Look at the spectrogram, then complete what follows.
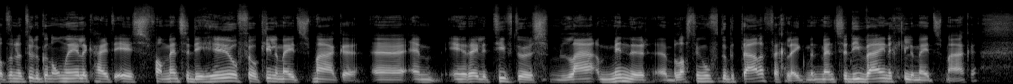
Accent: Friesland, Netherlands; ik kom zelf van het Friese platteland en daar hebben we gewoon een auto nodig.

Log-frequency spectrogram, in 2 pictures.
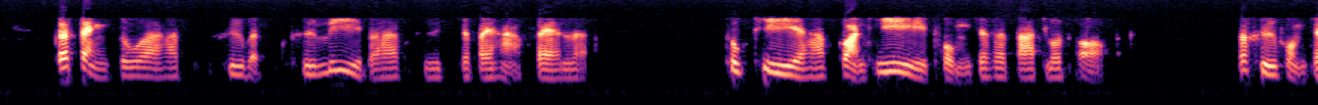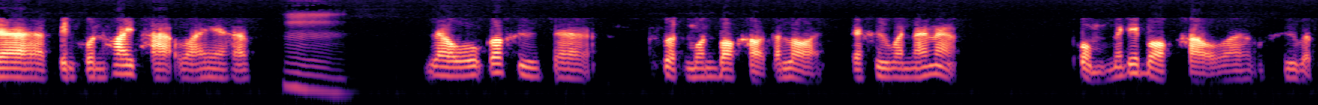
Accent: Chanthaburi, Thailand; also born or lived in Nakhon Pathom; คือผมเนี่ยเป็นคนที่เกิดที่นครปฐมนะครับ

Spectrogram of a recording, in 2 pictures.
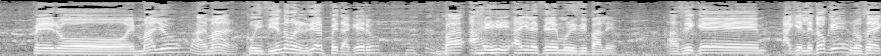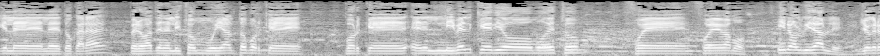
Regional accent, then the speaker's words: Ubrique, Andalusia, Spain; yo no me quiero perder nunca la feria de mi pueblo. Yo he estado años fuera, siempre he venido a la feria de Ubrique porque es mi feria

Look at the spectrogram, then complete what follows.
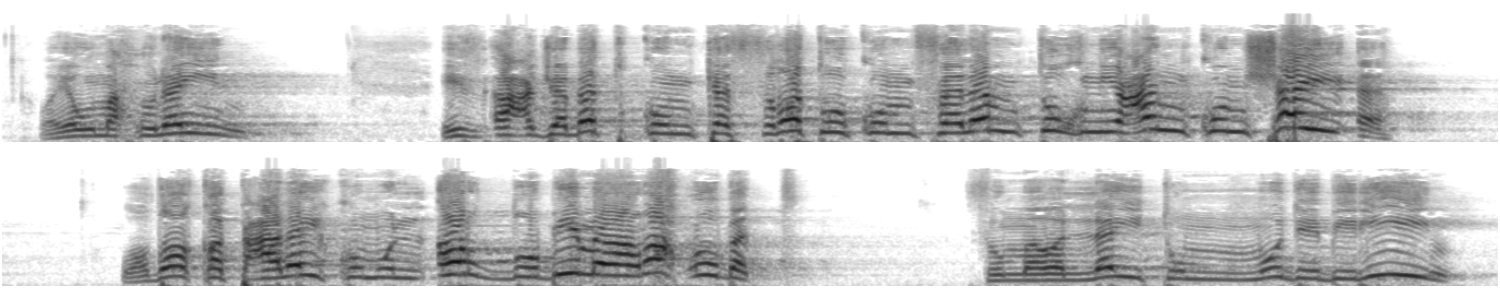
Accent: Egypt; أما أن تحدث عندنا في مصر لا

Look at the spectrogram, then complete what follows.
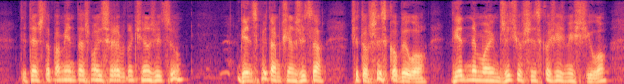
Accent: Warsaw, Masovian Voivodeship, Poland; Całe życie mieszkałem w Warszawie, jestem warszawiakiem. Będę zawsze ją kochał, bo to jest moje miasto.

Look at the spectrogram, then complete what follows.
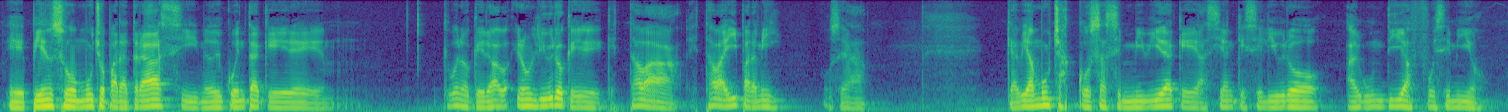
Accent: Mar del Plata, Buenos Aires Province, Argentina; yo soy de Mar del Plata

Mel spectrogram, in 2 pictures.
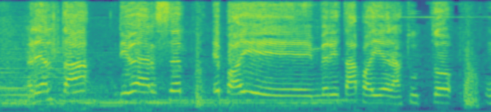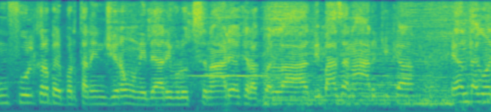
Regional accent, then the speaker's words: Milan, Lombardy, Italy; moved away as an adult; also born or lived in Florence; perché io sono di Milano, sono figlio di milanese, però a 18 anni nel 2000 mi sono levato dal cazzo

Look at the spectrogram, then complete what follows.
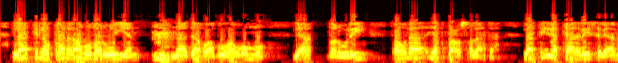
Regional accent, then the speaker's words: Saudi Arabia; وذلك لأن الشركات عندنا في المملكة العربية السعودية تخرج الزكوات

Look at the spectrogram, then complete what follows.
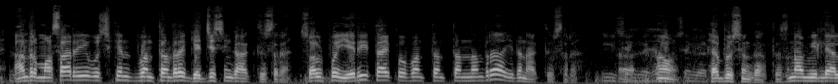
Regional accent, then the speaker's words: Karnataka, India; ನಮ್ಮೂರು ಸರ್ ಇಲ್ಲಿ ಬದಾಮಿ ಮತ ಕ್ಷೇತ್ರದೊಳಗೆ ಬರ್ತೈತ್ರಿ

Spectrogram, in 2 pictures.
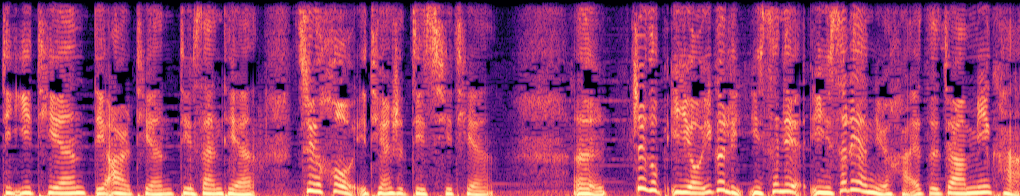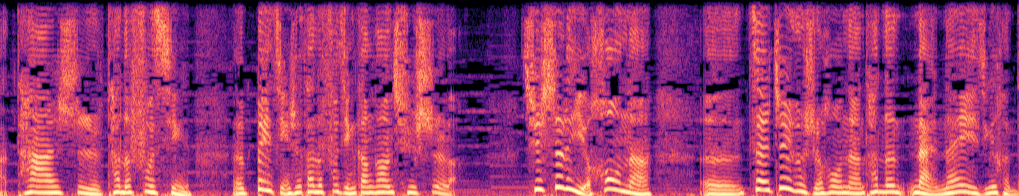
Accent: Nanjing, Jiangsu, China; 我是一个出生在南京的南京人，

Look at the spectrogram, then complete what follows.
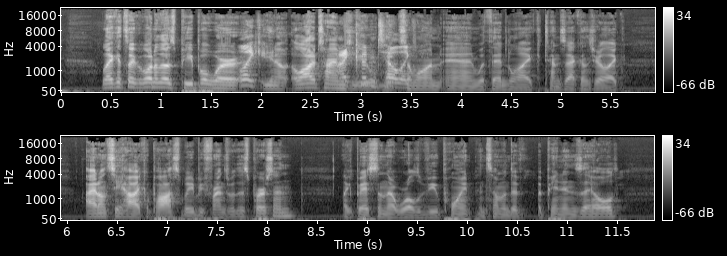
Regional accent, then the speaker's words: San Diego, California, United States; I hate to break it to you, but I grew up in San Diego

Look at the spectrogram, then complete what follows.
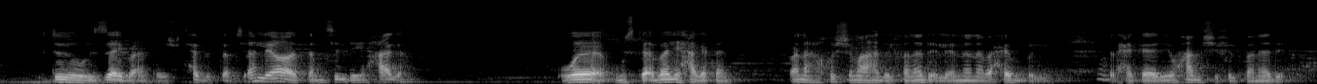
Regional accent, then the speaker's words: Egypt; والملاحظ عندنا في مصر

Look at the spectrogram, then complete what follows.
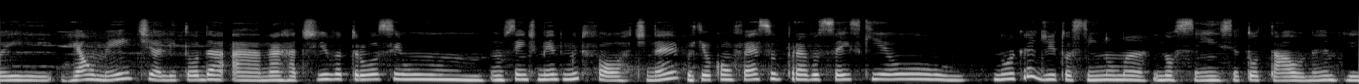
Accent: Vitória, Espírito Santo, Brazil; now in São Paulo, Brazil; eu resido em São Paulo, sou de Vitória, resido em São Paulo.

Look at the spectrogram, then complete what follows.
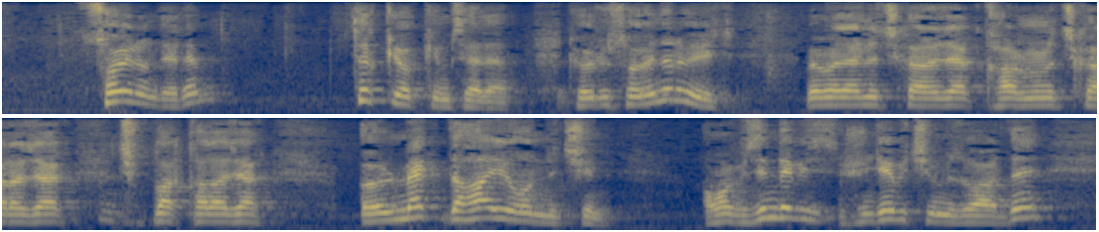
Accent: Bergama, İzmir, Turkey; Bergamalıyım. Daha doğrusu bir Bergama köylüsü denebilir bana.

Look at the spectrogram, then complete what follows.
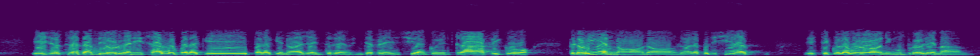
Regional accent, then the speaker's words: Uruguay; now in Toronto, Canada; Porque los uruguayos, seguimos siendo uruguayos toda la vida, ¿no? Y nos morimos uruguayos, aunque estemos en el exterior

